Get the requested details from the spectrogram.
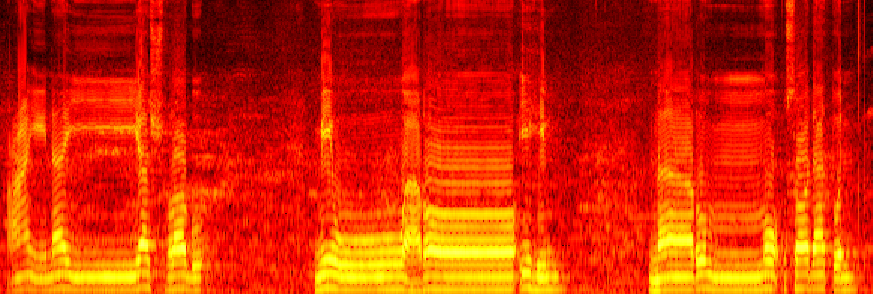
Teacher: bunyi nun sukun dan tanwin dimasukkan ke dalam huruf berikutnya disertai dengung ketika bertemu dengan huruf ya, nun, mim, waw. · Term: idgham bil gunnah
